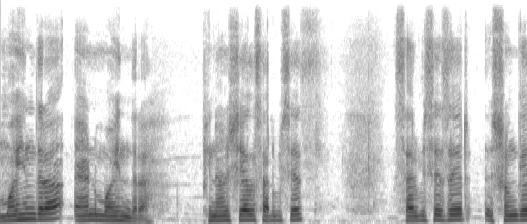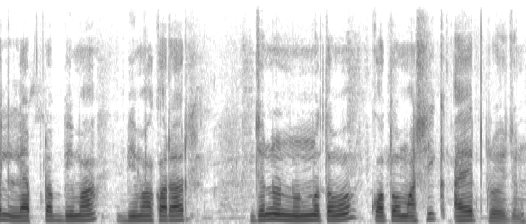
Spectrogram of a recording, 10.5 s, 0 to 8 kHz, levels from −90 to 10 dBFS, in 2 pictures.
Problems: none marked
